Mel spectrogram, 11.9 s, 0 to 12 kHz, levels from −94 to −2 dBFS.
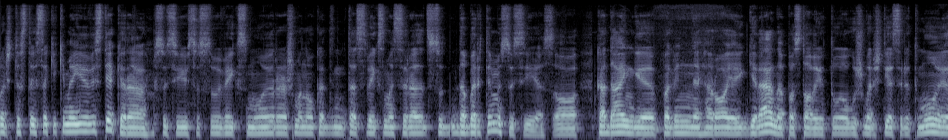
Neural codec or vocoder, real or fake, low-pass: none; real; 10.8 kHz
